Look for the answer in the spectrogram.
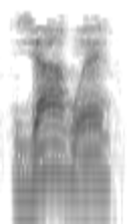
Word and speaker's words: Yahweh: Y siempre que vayáis al Padre, pronunciad su nombre, Yahweh. Yahweh.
